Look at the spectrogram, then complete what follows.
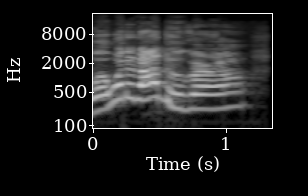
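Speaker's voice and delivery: high, mock faux-innocent, playing-dumb tone. Mocking someone who acts stupid about a fight: mocking someone playing dumb. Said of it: "you wanna act like".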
